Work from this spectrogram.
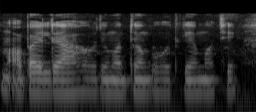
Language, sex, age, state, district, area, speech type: Odia, male, 18-30, Odisha, Mayurbhanj, rural, spontaneous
